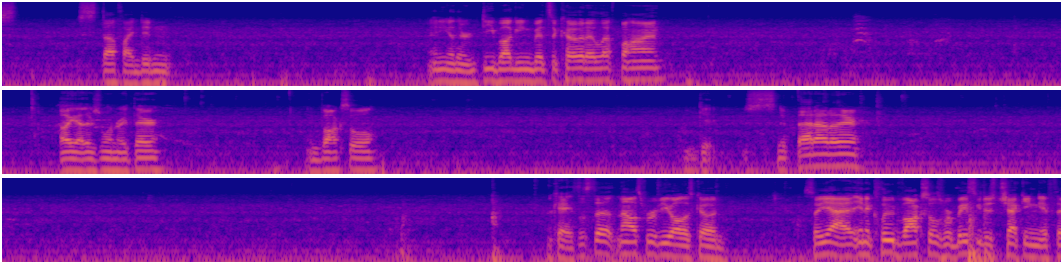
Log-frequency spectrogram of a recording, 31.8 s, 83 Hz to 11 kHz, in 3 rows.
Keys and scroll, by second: 0.2-3.4 typing, 8.4-9.1 typing, 13.2 super+j, 13.2 typing, 15.4 super+[, 16.8-24.8 typing, 26.3-31.7 typing.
